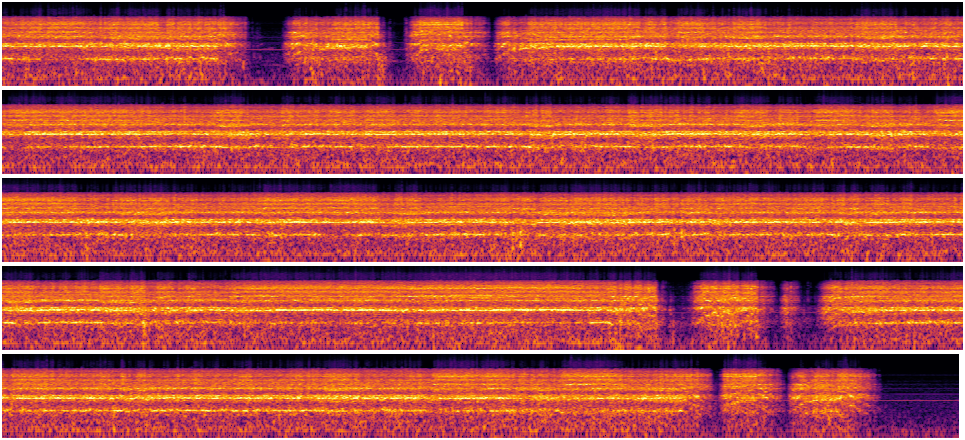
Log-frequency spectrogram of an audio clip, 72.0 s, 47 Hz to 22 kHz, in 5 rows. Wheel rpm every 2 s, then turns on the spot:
220, 150, 130, 110, 200, 220, 230, 230, 230, 230, 230, 230, 230, 220, 220, 230, 230, 220, 220, 220, 230, 230, 220, 220, 220, 220, 160, 90, 220, 230, 230, 230, 220, 210, 90, 40.
none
